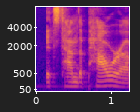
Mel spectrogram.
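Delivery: ordinary delivery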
